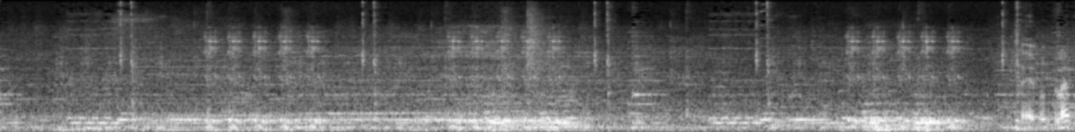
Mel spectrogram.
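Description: Book of Ra Classic slot machine's free-game tune playing as the reels spin through several free spins, with short clicks as the reels stop.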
